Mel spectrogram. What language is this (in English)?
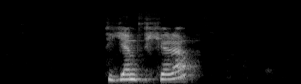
Kabyle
